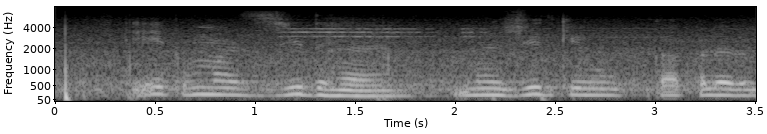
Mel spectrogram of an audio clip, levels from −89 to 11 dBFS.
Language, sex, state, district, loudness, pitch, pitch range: Hindi, female, Punjab, Fazilka, -21 LUFS, 200 Hz, 190-215 Hz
